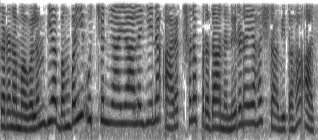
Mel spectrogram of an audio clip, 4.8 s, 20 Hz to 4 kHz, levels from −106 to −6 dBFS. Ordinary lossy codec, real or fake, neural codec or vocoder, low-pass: none; real; none; 3.6 kHz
